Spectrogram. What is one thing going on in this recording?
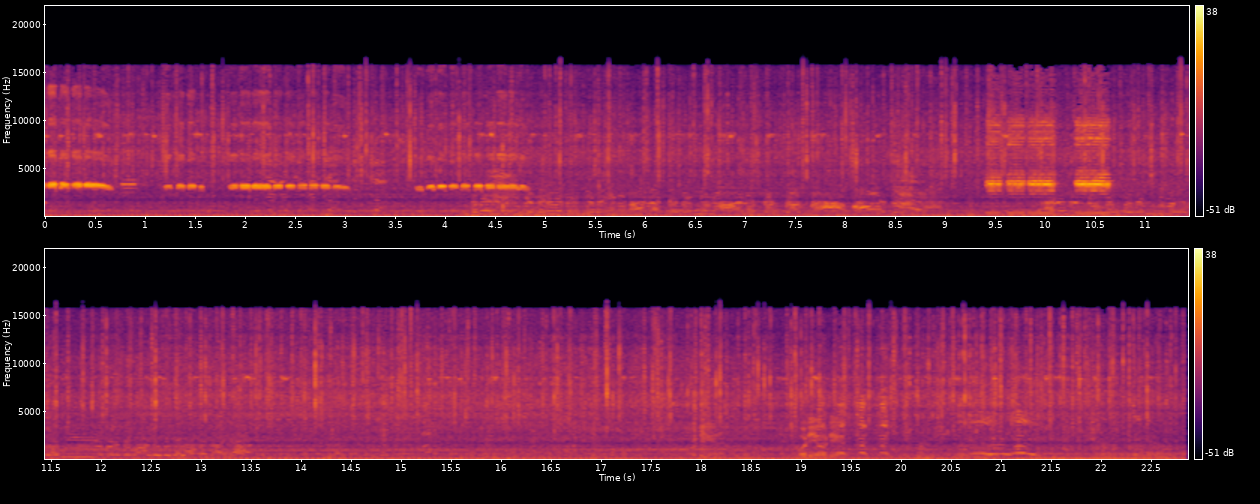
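Hooves clatter on a paved road.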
